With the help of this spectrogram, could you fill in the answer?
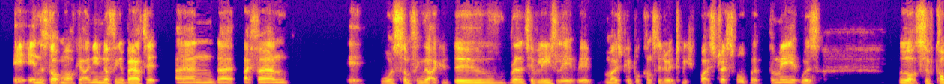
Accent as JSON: {"language": "English", "town": "Lancaster", "region": "North West England", "country": "United Kingdom", "tie": "born or raised there", "said": "I'm from Lancaster in northwest England. Grew up there."}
